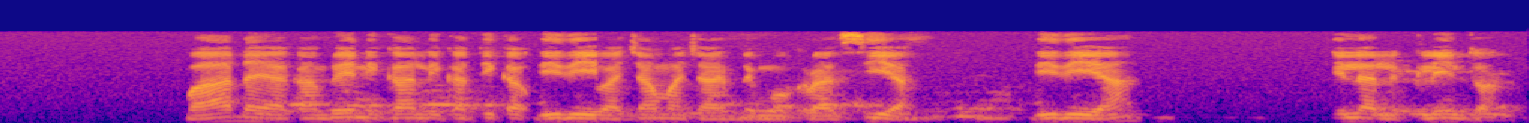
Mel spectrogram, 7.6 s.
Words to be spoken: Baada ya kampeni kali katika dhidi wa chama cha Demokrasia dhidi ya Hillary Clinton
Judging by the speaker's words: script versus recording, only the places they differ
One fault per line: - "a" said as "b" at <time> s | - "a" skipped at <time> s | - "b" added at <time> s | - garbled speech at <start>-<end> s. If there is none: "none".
none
